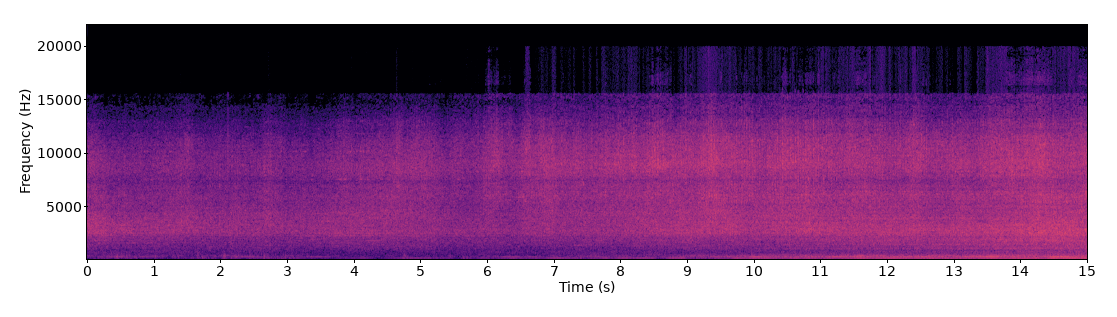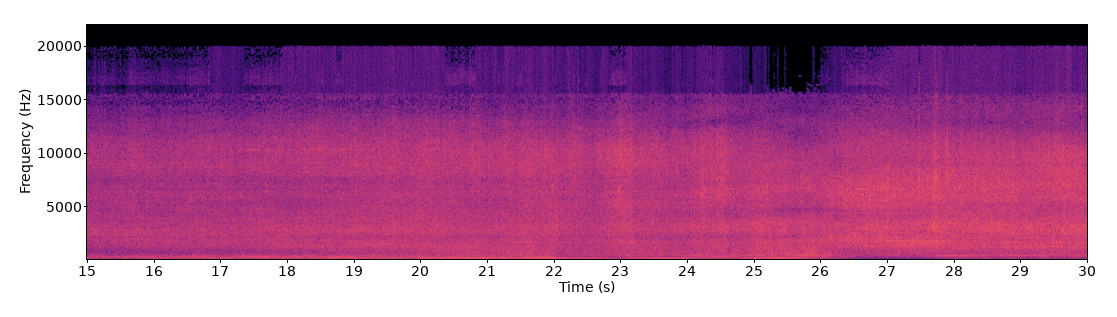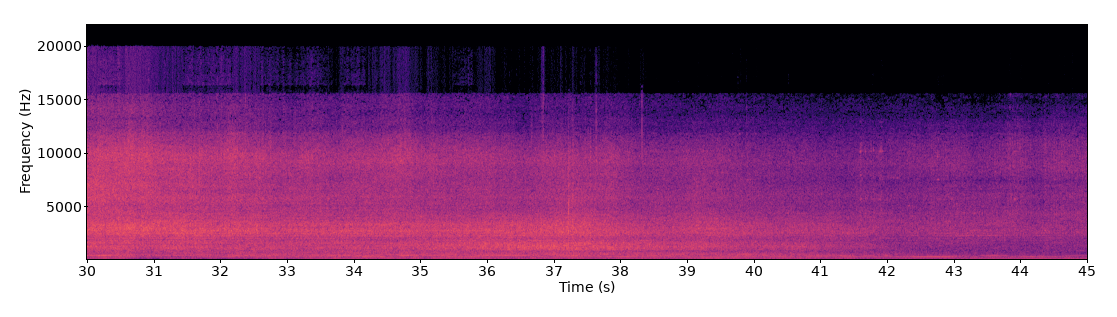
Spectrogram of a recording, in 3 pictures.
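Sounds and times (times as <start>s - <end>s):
lawn tractor mowing: 0.0s - 45.0s.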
